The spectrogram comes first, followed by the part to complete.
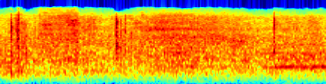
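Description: Ice hockey play heard from arena level: skates scraping the ice and a few sharp clacks of stick and puck, over steady crowd noise.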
